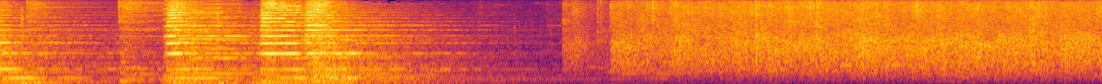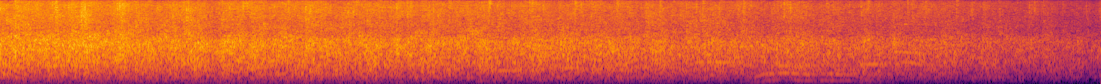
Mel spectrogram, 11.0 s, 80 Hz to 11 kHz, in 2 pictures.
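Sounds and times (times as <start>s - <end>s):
audience applause: 2.8s - 11.0s.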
